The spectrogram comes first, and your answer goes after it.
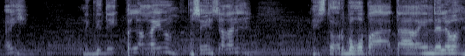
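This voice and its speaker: A man in a radio drama playing a polite male friend who keeps apologizing and warmly invites someone over. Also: on the high side, a little fast, over music, lightly acted. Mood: friendly.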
